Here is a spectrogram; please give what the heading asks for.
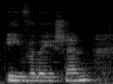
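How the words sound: The word is said in a British way. "the actual British way of saying it is evolution"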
